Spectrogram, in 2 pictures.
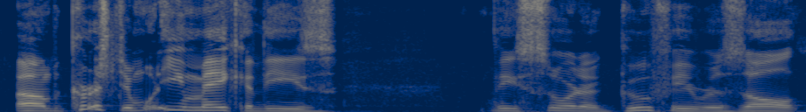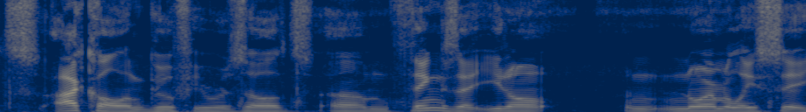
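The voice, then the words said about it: Sick, congested voice. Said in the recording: “as you can probably tell by my voice, it's flu season”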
